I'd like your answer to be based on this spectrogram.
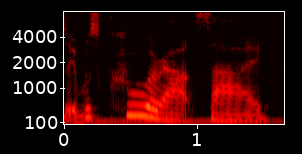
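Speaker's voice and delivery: usual speaking voice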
